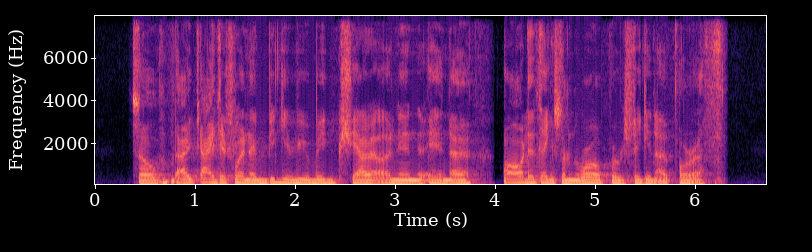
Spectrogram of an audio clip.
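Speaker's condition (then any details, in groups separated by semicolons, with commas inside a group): Cerebral palsy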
